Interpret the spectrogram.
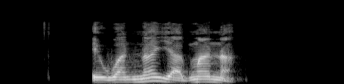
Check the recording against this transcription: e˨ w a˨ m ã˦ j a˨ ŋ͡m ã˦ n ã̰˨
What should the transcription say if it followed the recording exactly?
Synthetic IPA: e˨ w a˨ n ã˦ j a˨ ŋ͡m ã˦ n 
